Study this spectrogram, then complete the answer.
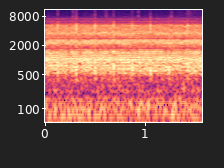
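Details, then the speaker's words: Power-line interference on 80 m and on the roughly 300 MHz band, traced with a Yagi near three utility poles: harsh raspy buzz pulsing about five times a second; which pole is the source is unconfirmed. "But I've got to a point now where this appears to be the pool. However, when I wave the Yagi around, it is so loud."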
